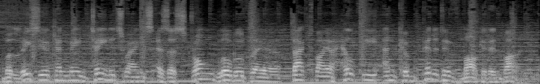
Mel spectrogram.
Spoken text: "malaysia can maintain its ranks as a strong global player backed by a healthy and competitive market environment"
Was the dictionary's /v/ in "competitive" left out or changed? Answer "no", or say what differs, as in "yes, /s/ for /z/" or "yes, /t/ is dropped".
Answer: no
